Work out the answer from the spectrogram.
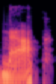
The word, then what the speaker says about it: GNAP: So it's pronounced GNAP.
